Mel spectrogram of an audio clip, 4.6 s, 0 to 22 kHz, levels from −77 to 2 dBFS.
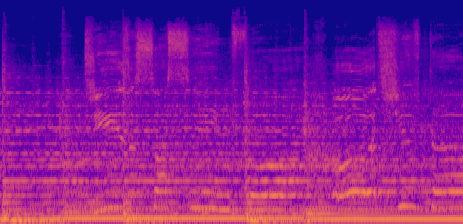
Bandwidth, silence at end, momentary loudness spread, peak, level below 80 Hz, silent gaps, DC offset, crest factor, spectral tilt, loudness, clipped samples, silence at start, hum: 16.5 kHz; 0 s; 2 LU; -10 dBFS; -36 dBFS; none; under 0.1%; 12 dB; -5 dB/octave; -24 LUFS; under 0.1%; 0 s; none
